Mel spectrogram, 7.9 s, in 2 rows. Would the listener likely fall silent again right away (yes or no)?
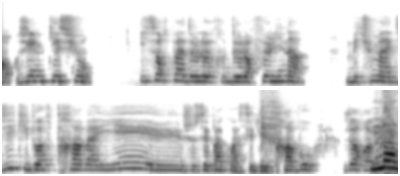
no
